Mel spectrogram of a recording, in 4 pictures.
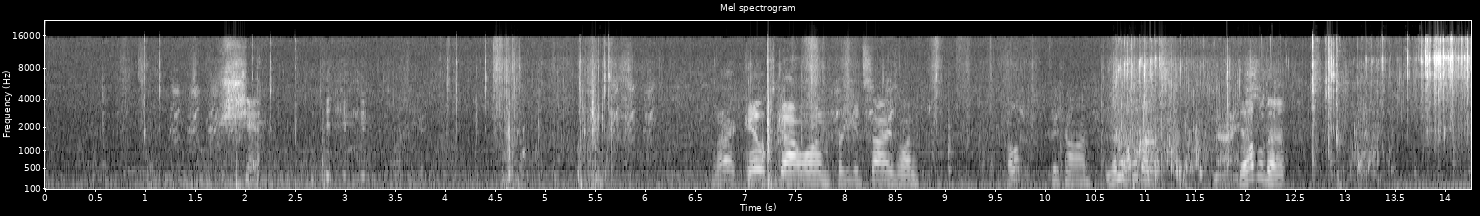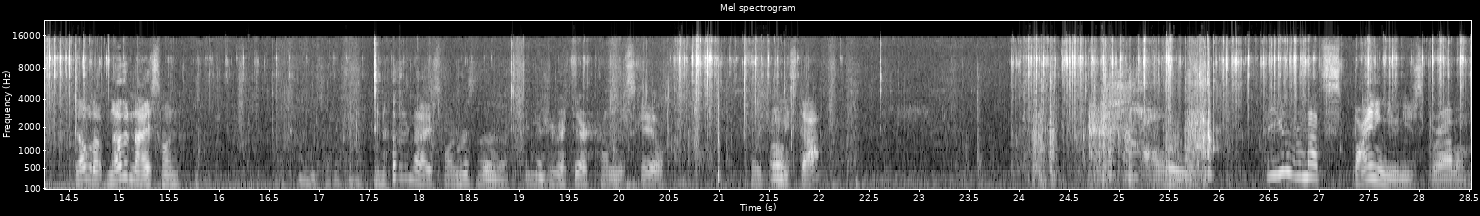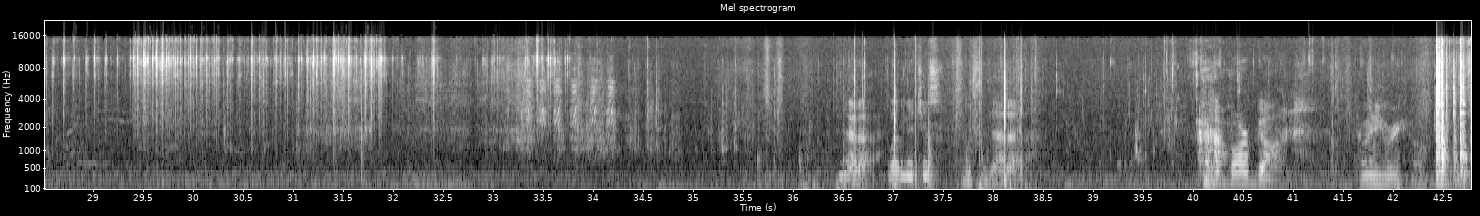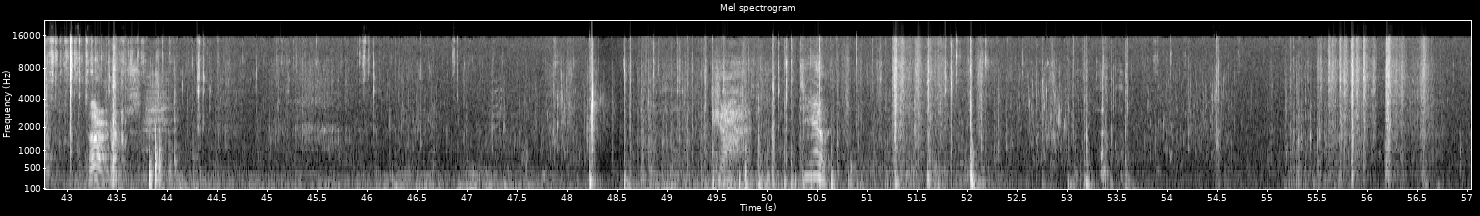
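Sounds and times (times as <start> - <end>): knocks and thumps in boat: 3.9 - 5.8, 45.9 - 53.8
fishing gear jingling and clicking: 11.9 - 18.0, 18.8 - 22.8, 23.6 - 35.6, 42.4 - 46.2.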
